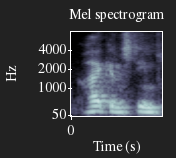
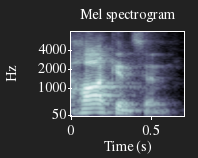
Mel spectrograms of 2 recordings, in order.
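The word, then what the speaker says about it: Hockenson: love the way Augustine hockenstein plays am I pronouncing that right yeah I think it's Hawkinson Hawkinson excuse me I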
